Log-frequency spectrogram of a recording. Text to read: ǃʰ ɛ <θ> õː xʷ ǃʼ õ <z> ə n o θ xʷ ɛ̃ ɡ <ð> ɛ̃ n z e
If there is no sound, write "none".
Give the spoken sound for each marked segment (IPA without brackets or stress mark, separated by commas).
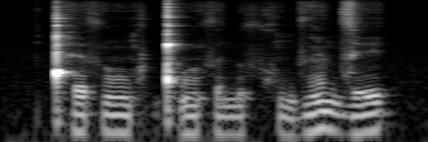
θ, θ, ð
